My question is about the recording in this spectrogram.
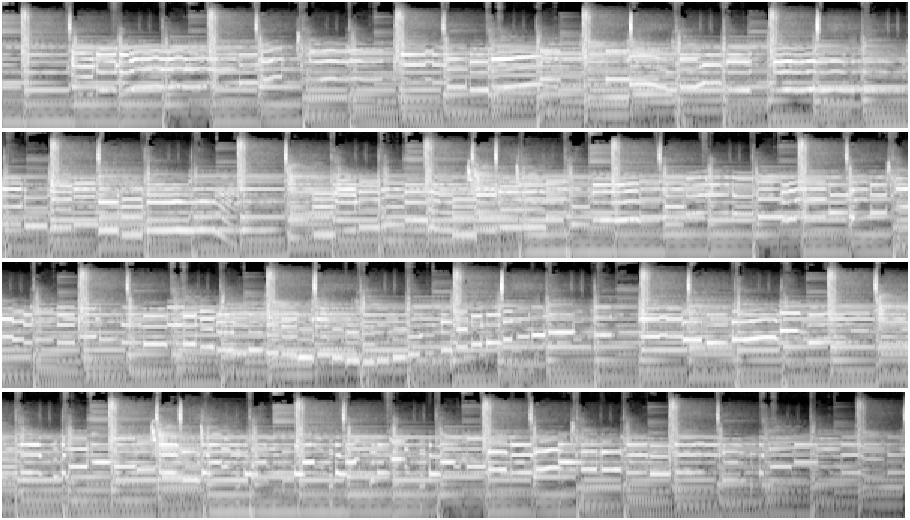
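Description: Fender Acoustasonic Stratocaster playing a lead solo, with bent and sliding notes, over a looped guitar backing of sustained chords and a bass line with a steady percussive beat. The music fades out near the end.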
